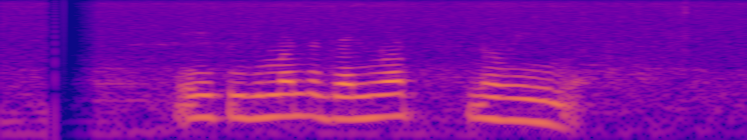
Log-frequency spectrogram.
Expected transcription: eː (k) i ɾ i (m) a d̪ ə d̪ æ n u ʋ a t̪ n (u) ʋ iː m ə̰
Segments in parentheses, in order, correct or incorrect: incorrect: p, correct, incorrect: o

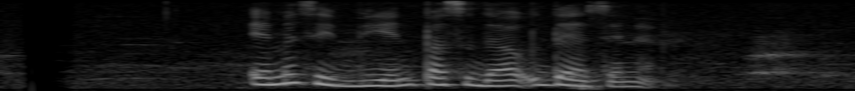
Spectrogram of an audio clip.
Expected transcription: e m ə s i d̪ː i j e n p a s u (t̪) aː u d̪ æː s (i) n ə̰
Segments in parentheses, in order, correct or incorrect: incorrect: d̪, incorrect: e

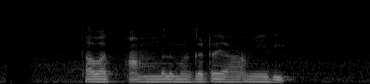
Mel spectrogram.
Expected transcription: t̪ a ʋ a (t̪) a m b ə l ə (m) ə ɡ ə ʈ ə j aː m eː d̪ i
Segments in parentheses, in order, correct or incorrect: correct, correct

